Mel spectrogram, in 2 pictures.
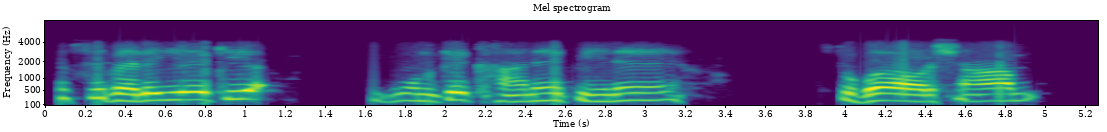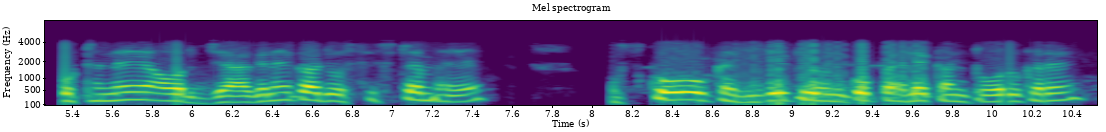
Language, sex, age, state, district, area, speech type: Urdu, female, 30-45, Delhi, South Delhi, rural, conversation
